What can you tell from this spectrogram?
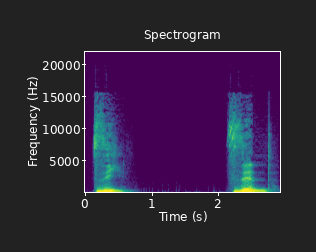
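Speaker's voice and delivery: S before a vowel buzzed as Z in "Sie" and "Sind"; voiced German S. Shown as a demonstration. Teacher demonstrating S before a vowel, voiced like Z. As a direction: say "Sie. Sind." with each initial S like the Z in lazy. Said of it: "like the Z in the word lazy".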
